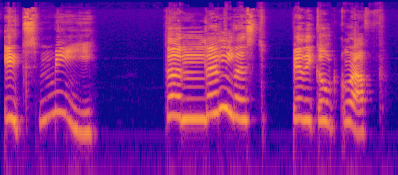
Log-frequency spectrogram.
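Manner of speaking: tiny high-pitched goat; little goat voice. A narrator's reading. Littlest goat answering the troll, small high voice. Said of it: "in his little bit of voice".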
